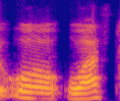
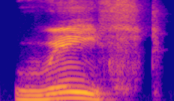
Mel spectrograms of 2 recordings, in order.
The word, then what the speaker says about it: waste: future but if we waste our time in a in sitting Idol uh in uh in a in Idol that then pron pronunciation of the word is waste waste waste not was waste waste waste our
